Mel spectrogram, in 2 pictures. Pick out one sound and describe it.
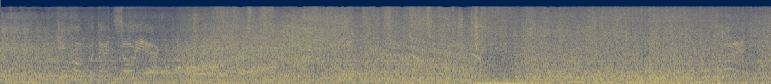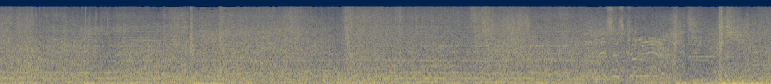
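Water splashes and churns against a boat's hull.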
